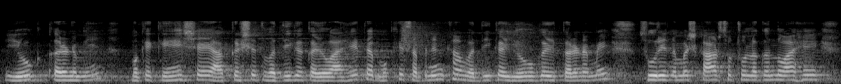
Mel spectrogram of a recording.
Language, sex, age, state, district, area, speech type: Sindhi, female, 45-60, Rajasthan, Ajmer, urban, spontaneous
